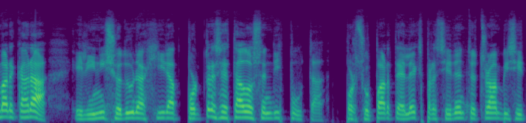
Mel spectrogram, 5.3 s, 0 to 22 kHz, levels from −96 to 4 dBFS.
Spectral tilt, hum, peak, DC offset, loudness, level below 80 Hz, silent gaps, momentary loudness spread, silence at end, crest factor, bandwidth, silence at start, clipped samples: -5.5 dB/octave; none; -6 dBFS; under 0.1%; -26 LUFS; -64 dBFS; none; 13 LU; 0 s; 20 dB; 12.5 kHz; 0 s; under 0.1%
